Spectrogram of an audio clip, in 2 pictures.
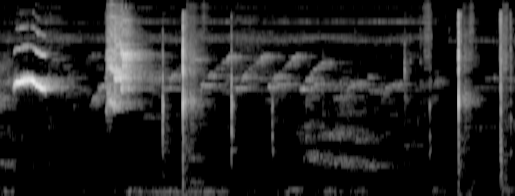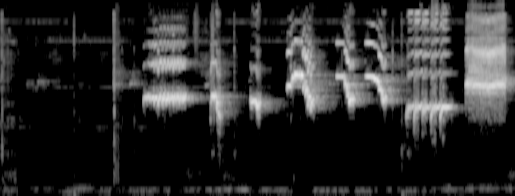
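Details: Asian pied starling singing as a calling lure for lazy birds: scattered faint whistles and clicks early on, then a lively run of loud slurred whistles and chirps building toward the end.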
